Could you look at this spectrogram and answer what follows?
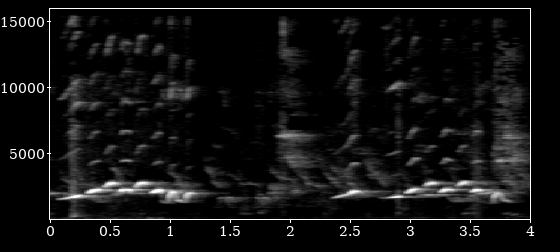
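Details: White-rumped shama song used as a lure to provoke singing: two phrases of smooth whistled notes, rising then dropping, with a pause between.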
